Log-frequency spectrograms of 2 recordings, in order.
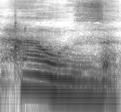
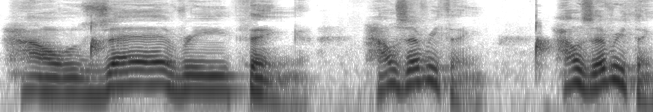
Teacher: Nota acá, how is, how's. Nota el signo de Z ahí, how's. Y vamos a vincular, how's everything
